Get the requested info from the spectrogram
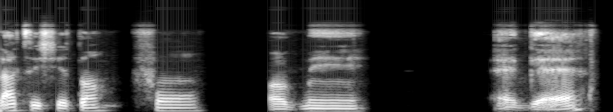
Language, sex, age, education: Yoruba, male, 30-45, primary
